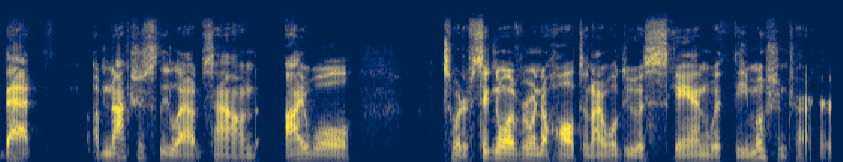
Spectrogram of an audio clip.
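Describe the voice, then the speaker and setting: A man's voice: mid-range voice, moderate pace, pushed and bright, no echo, low-quality recording. A man talking casually as a player in a tabletop roleplaying game, planning out moves.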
